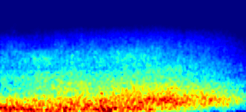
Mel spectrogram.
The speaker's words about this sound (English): All night long, the brothers and their sister clung tightly to one another to keep from being washed off by the pounding sea.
